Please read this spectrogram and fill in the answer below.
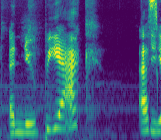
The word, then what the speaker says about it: Inupiaq: And you shared that, let me see if I can pronounce this correctly, Inupiaq Eskimo? – Yes.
